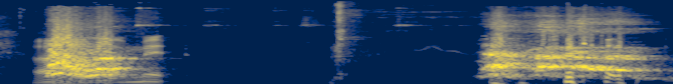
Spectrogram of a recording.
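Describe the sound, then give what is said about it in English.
A female dog gives two loud barks with a short pause between them, the second longer and harsher, plus a faint click in the gap. “That dog is just as angry about Montreal.”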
